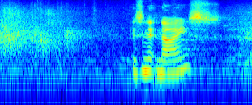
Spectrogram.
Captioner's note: applause; laughter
